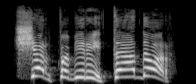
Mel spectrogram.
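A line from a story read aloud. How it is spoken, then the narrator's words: Shouted. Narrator (Russian): крикнул он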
